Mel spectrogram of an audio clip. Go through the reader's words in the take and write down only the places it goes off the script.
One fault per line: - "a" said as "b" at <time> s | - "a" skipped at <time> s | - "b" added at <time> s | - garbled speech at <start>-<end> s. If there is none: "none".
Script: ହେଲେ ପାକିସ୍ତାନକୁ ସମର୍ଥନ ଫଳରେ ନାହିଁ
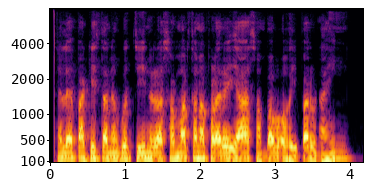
- "ଚୀନର" added at 1.1 s
- "ଏହା ସମ୍ଭବ ହୋଇପାରୁ" added at 2.4 s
